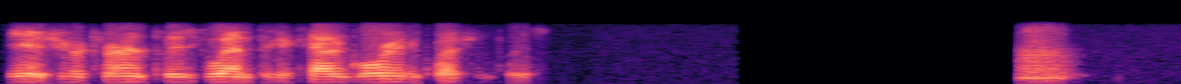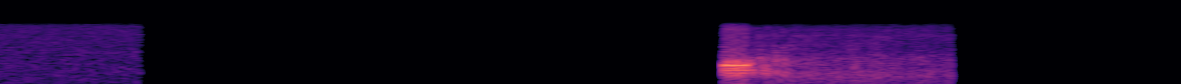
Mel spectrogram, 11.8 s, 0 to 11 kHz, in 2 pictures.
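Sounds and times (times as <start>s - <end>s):
speech: 0.1s - 2.6s
person farting: 5.1s - 5.5s.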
